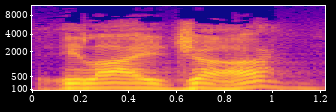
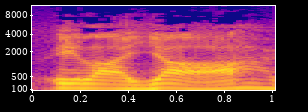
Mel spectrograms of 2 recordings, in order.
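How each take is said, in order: First: The name is pronounced the English way. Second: The name is pronounced the Hebrew way.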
